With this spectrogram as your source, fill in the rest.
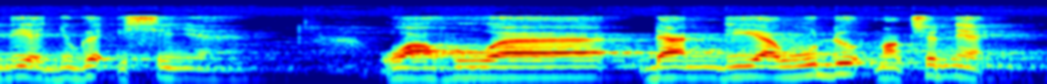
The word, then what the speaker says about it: وضوء: Nih makanya saya sampaikan di sini ya furudul wudu sama dengan arkanul wudu. Dia juga isinya. Wahwa, dan dia wudu maksudnya ya bidomil wawi, wawunya didomakan, wawunya didomakan, wudu.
